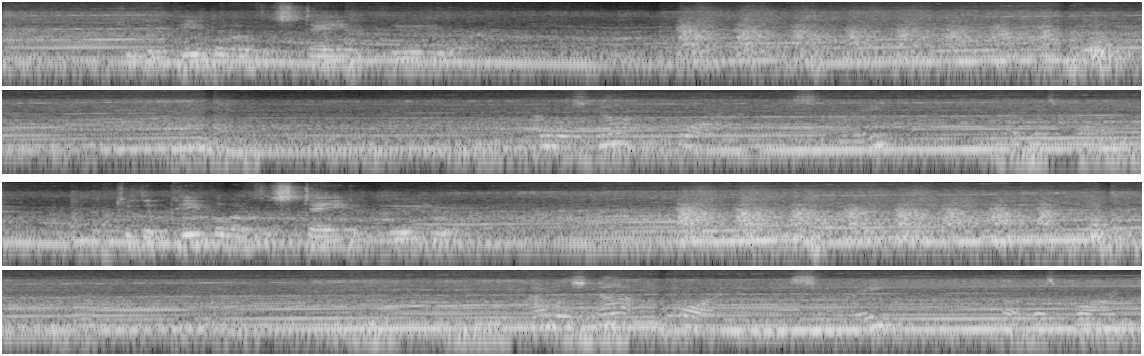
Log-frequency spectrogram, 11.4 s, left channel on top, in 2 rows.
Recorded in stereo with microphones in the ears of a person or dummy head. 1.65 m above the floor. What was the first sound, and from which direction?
A man speaking, 80° right.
